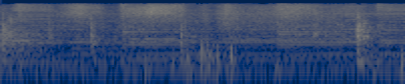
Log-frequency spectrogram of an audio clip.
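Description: Background music with steady held notes, with a few faint knocks in it.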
